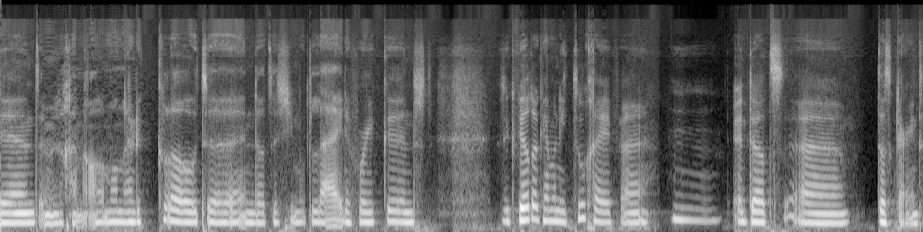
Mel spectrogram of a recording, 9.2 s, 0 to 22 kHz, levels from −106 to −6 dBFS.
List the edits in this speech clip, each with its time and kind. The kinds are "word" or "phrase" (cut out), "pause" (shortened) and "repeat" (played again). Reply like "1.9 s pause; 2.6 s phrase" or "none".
6.6 s pause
